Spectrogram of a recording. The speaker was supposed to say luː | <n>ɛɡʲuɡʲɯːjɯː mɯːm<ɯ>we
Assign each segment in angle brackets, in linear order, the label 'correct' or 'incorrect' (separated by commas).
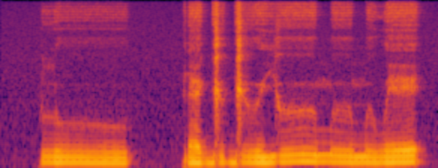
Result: incorrect, correct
